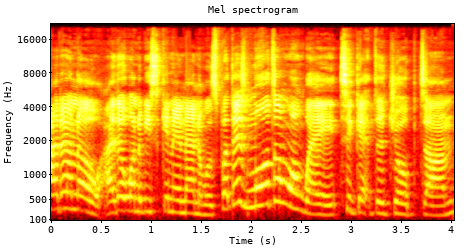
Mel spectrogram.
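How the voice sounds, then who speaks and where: Amid noticeable background noise, a woman speaks very fast in a raised, projected voice with very wide pitch swings. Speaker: YouTuber and project manager. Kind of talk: casual vlog talk while doing makeup. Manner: loud.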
